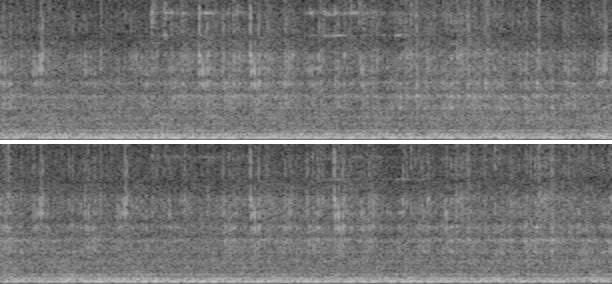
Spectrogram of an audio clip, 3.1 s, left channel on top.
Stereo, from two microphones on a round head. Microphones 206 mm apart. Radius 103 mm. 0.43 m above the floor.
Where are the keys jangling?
60° left (ahead or behind), 2 m; by 3.0 s 80° left, 4 m.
